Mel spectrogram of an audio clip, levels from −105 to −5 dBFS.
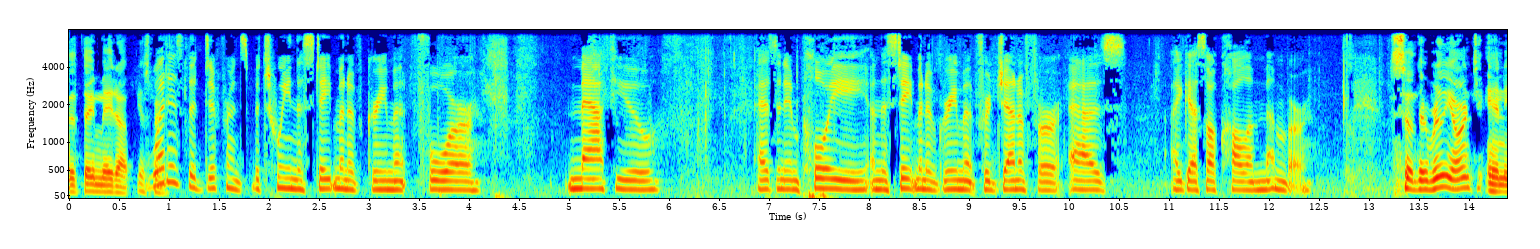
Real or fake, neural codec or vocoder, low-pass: real; none; 7.2 kHz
